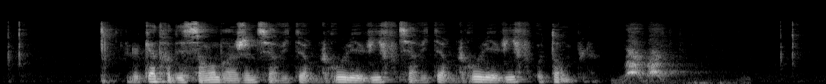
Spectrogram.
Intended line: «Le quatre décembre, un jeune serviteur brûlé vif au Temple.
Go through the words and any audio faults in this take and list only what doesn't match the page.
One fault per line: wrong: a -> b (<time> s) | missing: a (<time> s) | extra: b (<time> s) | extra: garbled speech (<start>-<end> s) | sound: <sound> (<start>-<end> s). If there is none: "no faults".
extra: serviteur brûlé vif (4.0 s)
sound: bark (6.1-7.5 s)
